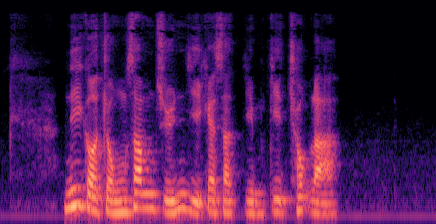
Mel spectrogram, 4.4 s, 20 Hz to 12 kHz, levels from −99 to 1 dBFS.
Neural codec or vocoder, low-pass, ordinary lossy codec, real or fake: none; 9.9 kHz; AAC, 64 kbps; real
